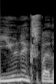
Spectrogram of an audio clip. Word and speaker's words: Unix: By the way, Unix, was originally spelled UNICS, but because we pronounce that Unix, they just replaced the CS with an X eventually. So that's why it's spelled UNIX.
